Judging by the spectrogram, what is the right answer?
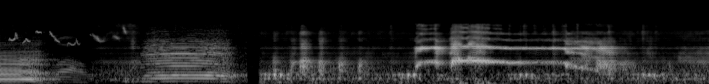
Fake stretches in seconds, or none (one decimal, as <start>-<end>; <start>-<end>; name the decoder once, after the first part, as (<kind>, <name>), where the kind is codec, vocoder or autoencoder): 0.9-1.4 (vocoder, Vocos); 2.6-7.1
